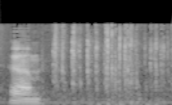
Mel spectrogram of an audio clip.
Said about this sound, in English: Going to I'll type my email because I don't care if people have it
